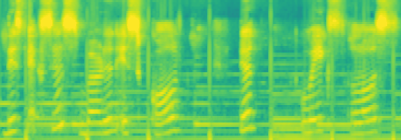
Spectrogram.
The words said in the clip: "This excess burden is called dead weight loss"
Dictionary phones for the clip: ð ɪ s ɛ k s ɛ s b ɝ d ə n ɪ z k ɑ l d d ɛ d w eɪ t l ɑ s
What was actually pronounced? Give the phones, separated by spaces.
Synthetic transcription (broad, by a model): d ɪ s ɛ k s ɛ s b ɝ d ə n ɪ s k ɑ l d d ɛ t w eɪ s l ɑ s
